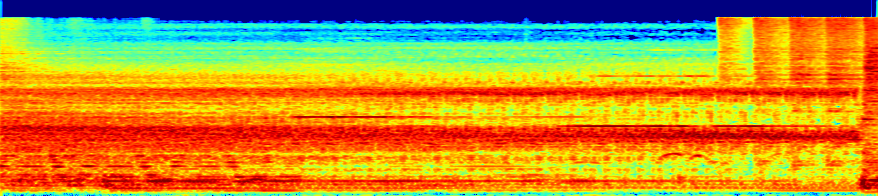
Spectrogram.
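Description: Electric guitar feedback and amplifier drone in a live rock band: loud, held, wavering tones with no drum beat, a higher sustained whine joining about three seconds in.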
